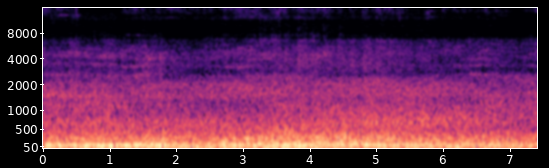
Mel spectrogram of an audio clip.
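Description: Freight train's autorack cars rolling past on the rails close by, a steady low rumble of wheels and cars.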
